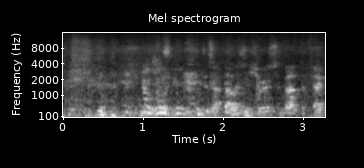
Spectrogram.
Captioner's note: audience laughing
